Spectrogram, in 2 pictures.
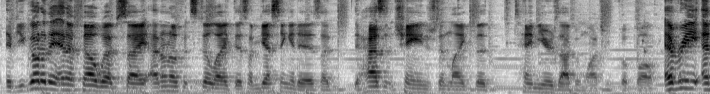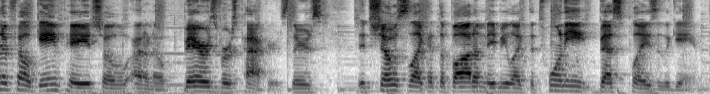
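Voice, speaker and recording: A man's voice: mid-range voice, fairly bright tone. An American man in his twenties telling a story in a casual vlog, with slangy, self-deprecating phrasing. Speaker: YouTuber and storyteller. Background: background music.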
